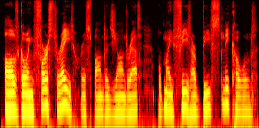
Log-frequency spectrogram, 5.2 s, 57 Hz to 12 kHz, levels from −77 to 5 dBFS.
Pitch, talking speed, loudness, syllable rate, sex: 115 Hz, 140 wpm, -18 LUFS, 3.8 syllables/s, male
